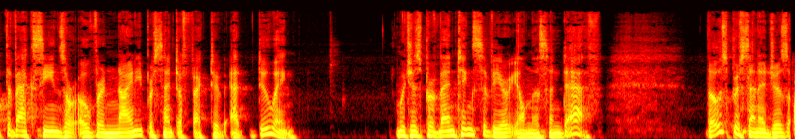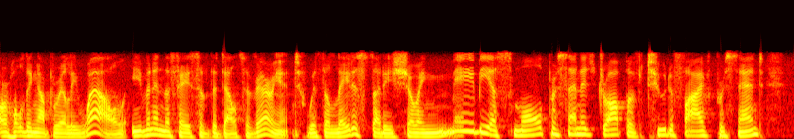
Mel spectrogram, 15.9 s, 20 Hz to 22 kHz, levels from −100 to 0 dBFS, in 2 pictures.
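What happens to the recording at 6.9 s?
Nothing goes wrong at 6.9 s; the speech carries straight through that moment without any dropout, click or other disturbance.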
